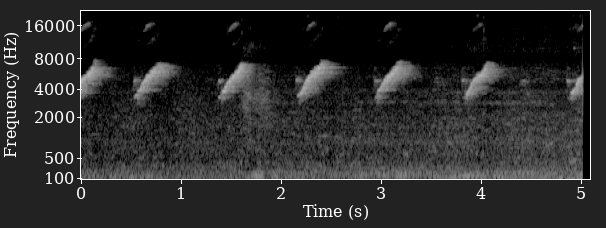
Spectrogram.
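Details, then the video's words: Unidentified bird recorded on September 27, 2022, giving short, high, sharply rising chirps, each a quick upward slur, repeated about every 0.8 seconds for seven notes over a quiet, faintly rumbling background. "Successfully Recorded the Bird Sound"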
